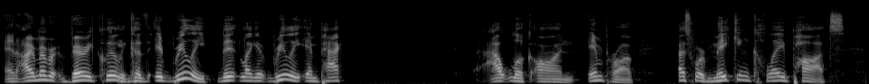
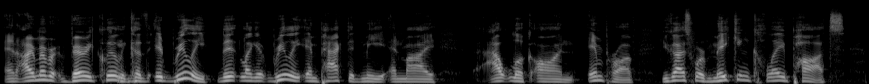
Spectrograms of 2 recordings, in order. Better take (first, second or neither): second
